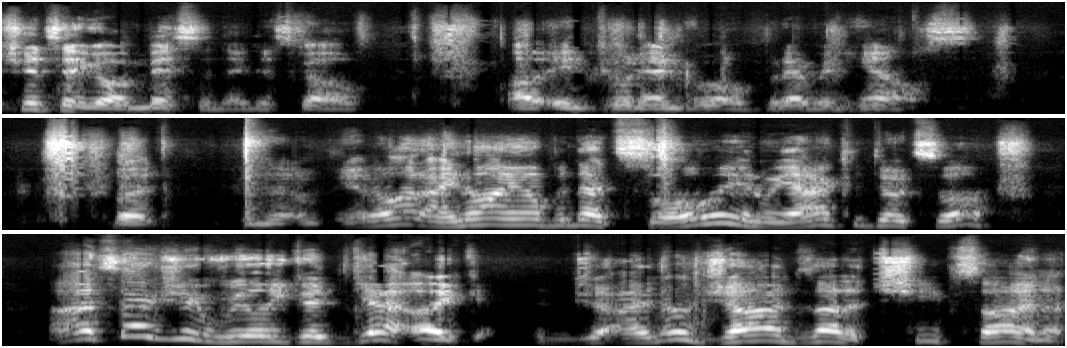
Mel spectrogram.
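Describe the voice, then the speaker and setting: A high-pitched man at a fairly quick pace, with very wide pitch swings and light background noise. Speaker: collector vlogger. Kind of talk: casual vlog chat. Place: home room. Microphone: webcam.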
